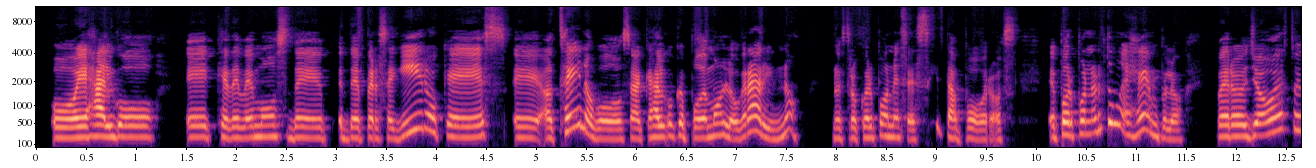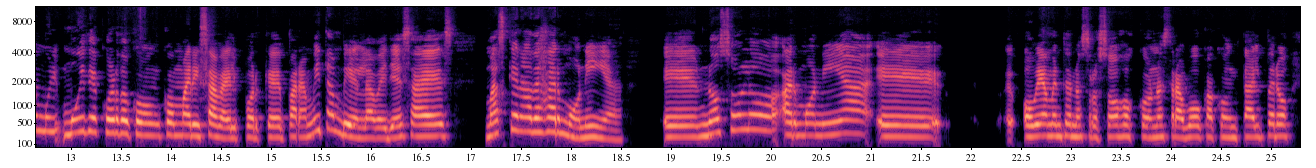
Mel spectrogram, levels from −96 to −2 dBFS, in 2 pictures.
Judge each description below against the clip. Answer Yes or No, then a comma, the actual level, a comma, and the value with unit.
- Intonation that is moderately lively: Yes, average, 3.8 semitones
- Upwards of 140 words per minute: Yes, average, 165 wpm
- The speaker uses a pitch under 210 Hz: No, high, 230 Hz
